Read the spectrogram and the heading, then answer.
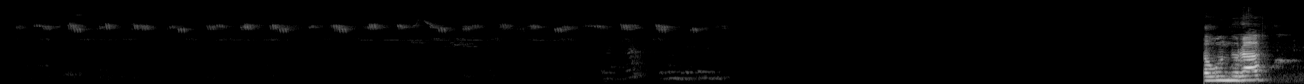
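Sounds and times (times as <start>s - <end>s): small birds chirping: 0.2s - 7.3s, 12.4s - 13.0s.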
